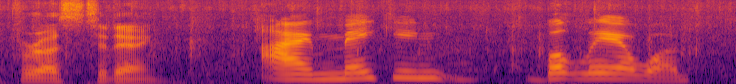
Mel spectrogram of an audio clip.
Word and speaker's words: Baklawa: Baklawa, she was telling me how to pronounce it right, is kind of like baklava.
